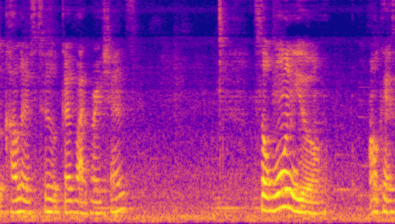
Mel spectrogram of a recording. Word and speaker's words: Wunjo: So wound you. Okay, so wound you. All right, so that's how you pronounce it.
